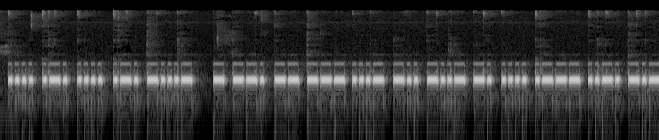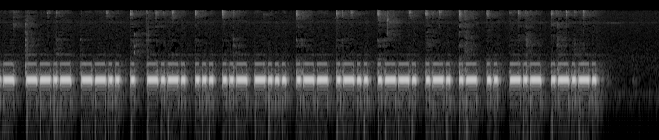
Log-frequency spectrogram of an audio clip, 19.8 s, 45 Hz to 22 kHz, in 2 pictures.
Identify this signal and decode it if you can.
Morse code, heard as a keyed tone, about 23 wpm, 650 Hz, with radio noise. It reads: HR HR <BT> TGMOVDXNHJFYQZECSUBWLPRAIK <AR>
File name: 2025cw / speedup / 24wpm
